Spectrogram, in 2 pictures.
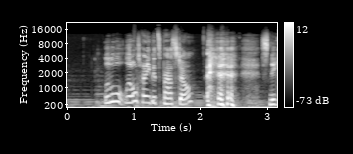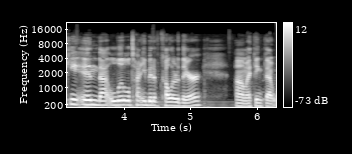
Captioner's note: laughs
